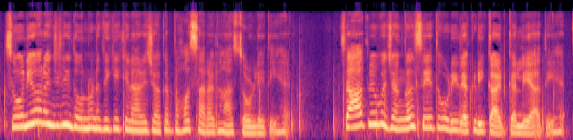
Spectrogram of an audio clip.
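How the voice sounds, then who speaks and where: A woman's voice: on the high side, sing-song, moderate pace, mellow, slight background noise. A woman reading scripted narration for a cartoon story.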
